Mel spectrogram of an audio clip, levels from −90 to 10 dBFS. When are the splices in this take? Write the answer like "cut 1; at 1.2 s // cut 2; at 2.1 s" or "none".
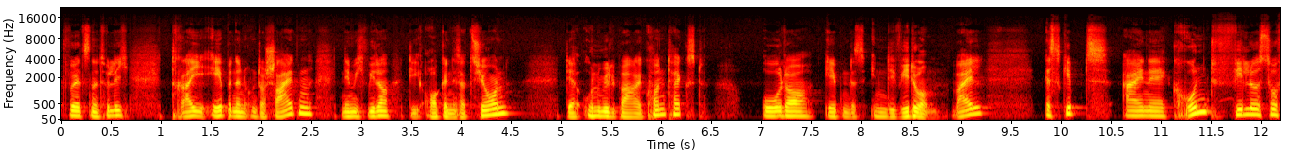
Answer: cut 1; at 8.9 s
